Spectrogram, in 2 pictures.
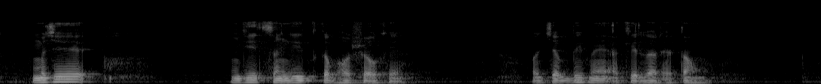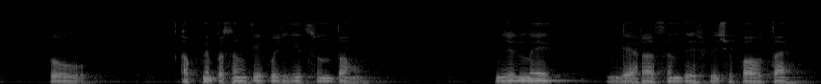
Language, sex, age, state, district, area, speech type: Hindi, male, 60+, Madhya Pradesh, Betul, urban, spontaneous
